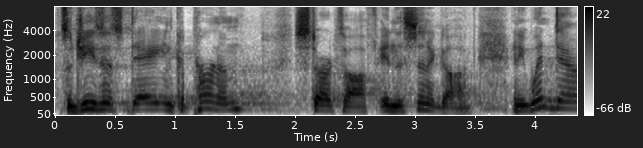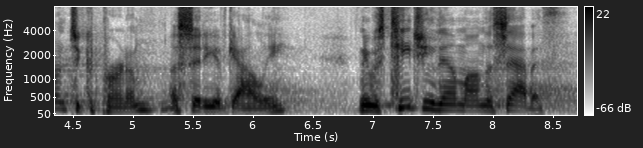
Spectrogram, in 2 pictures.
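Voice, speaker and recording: Conversational preacher in a reverberant hall. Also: male voice, on the high side, animated, moderate pace, fairly bright tone. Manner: conversational, explanatory preaching with asides. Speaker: pastor. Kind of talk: sermon.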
